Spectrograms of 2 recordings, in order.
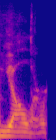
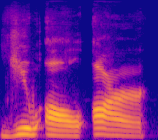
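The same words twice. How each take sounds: First: "y'all are" run together as one quick Southern contraction; "y'all are" said softly and squeezed into one syllable plus "are"; contracted form. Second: "you all are" said slow, every word full and separate; "you all are" said slowly in full, no contraction; spelled-out form. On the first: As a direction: drop into "y'all are" as a single slurred unit. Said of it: "You would write the character saying". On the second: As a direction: carefully pronounce "you all are" as three distinct words. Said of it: "You would not write". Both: Shown as a demonstration.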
